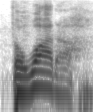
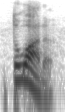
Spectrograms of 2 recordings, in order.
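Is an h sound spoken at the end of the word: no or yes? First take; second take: yes; no. First: It ends with an audible h sound. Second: It is said quickly with no final h. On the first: The speaker calls it right. "That ha will be present at the end" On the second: The speaker calls it wrong. "you'll hear brothers saying it quickly"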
